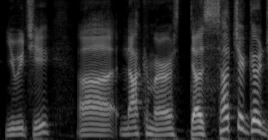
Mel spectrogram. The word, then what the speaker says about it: Yuichi: Yuichi.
